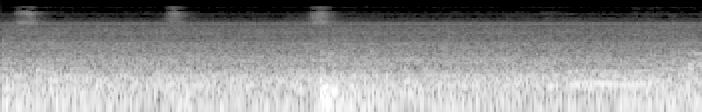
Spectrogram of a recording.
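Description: Steady low rumble of a moving articulated transit vehicle heard from inside the passenger cabin, with a single thump about two seconds in.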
